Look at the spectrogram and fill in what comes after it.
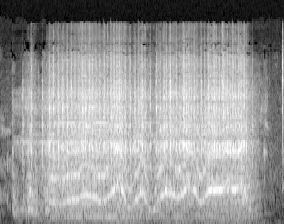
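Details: Handi Quilter sit-down longarm with industrial needle and twin (double) thread, top tension just released; even rapid stitching patter about three to four stitches a second, steady motor hum, no snagging or thumping, normal.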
